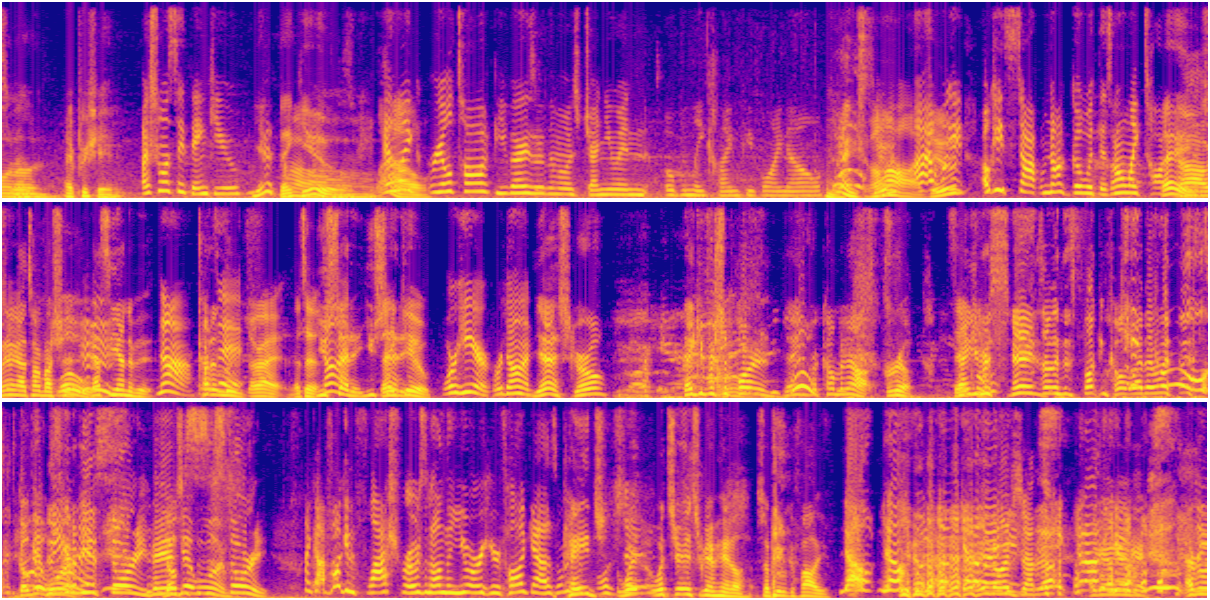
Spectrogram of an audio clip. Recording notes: We are LIVE from The West in Williamsburg, Brooklyn on a special and chilly night. We bring on your favorite live guests from this past year and just have a very intimate, lovely time.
